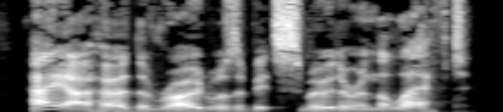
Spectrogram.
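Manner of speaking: normal talking voice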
